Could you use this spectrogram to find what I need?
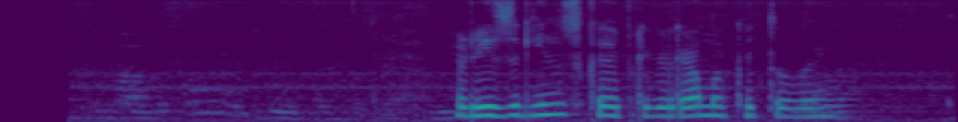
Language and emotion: Russian, neutral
